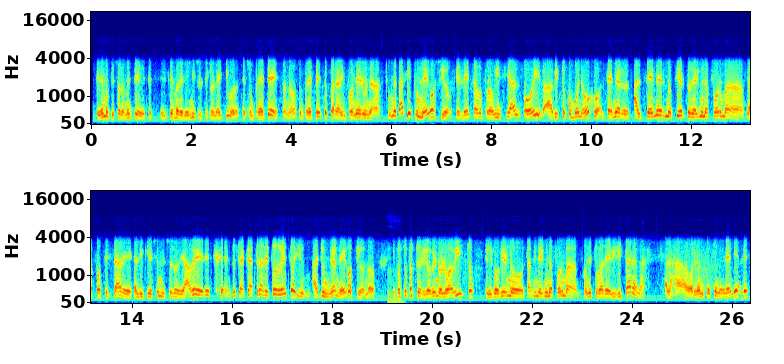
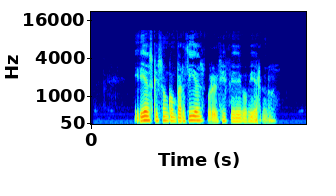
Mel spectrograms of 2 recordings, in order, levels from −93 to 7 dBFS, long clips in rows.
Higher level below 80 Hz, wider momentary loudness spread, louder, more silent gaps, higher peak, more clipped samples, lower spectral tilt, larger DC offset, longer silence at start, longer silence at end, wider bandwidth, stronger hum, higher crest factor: second, -60 dBFS vs -54 dBFS; second, 7 LU vs 15 LU; first, -16 LUFS vs -24 LUFS; neither; first, -2 dBFS vs -6 dBFS; neither; about the same, -8 dB/octave vs -9 dB/octave; neither; second, 0.1 s vs 0.9 s; second, 0.05 s vs 0.65 s; second, 4.1 kHz vs 9.8 kHz; neither; second, 14 dB vs 20 dB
